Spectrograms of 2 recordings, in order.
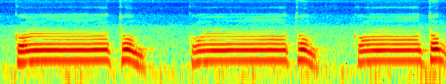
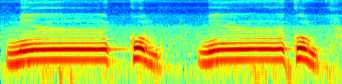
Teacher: اس میں غنہ ضرور ہوگا، اور نون کو ہم مخفی کرتے ہیں یعنی کچھ نہ کچھ پوشیدہ کرتے ہیں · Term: اخفا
